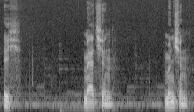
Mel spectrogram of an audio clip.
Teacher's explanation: сочетание ЦХ читается как мягкое Х, примерно как в русских словах «химия», «хихикать».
